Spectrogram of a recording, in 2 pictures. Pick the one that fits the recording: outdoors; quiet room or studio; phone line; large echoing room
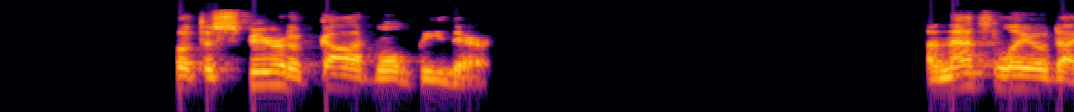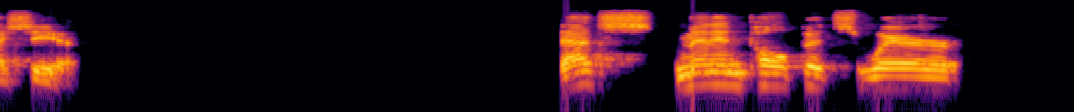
large echoing room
